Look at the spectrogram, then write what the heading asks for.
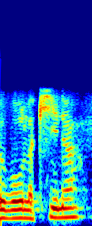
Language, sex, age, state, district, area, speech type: Bodo, male, 45-60, Assam, Baksa, urban, conversation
